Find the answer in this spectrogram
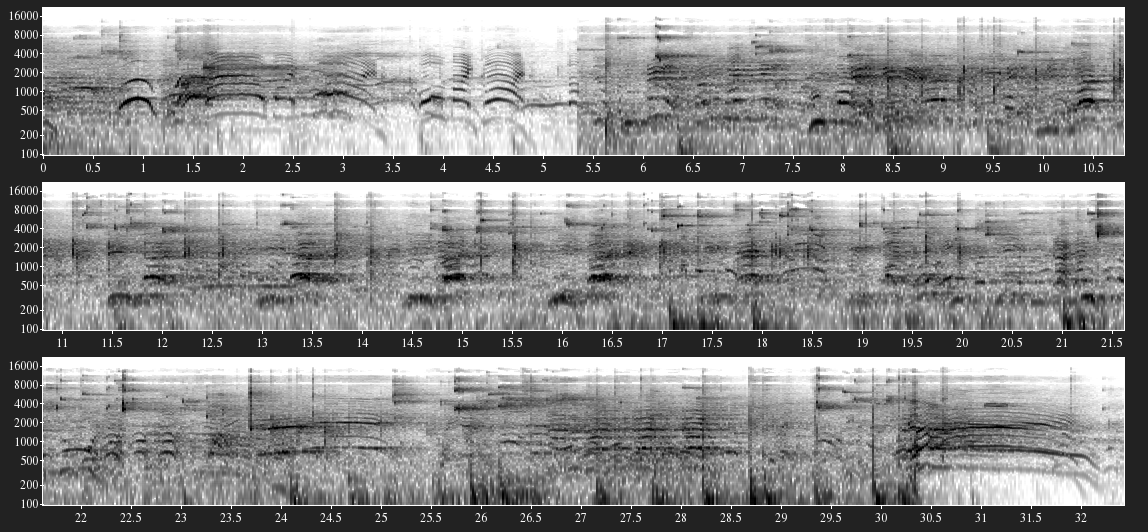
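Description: Basketball game on a hardwood gym floor: a basketball bouncing and dribbling in repeated sharp knocks, sneakers squeaking in short glides, and players' voices calling out, all echoing in the large gym.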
